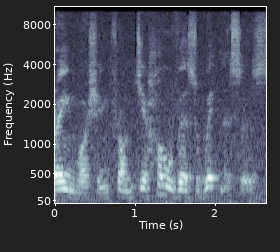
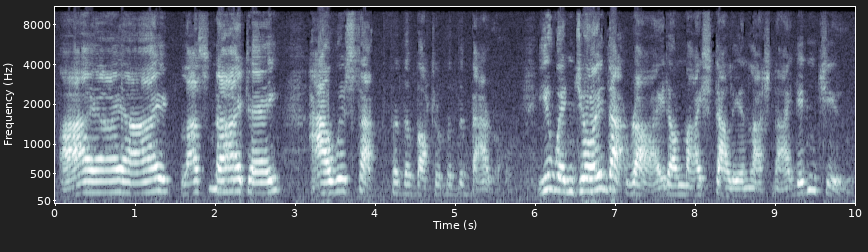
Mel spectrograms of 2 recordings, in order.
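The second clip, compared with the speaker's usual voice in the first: louder, leering gloating voice; gloating Toad; 6 semitones higher, 8 dB louder than usual. Acted. Toad gloating over his guest at breakfast, loud and leering. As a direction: nudge him with a wicked leer. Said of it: "the gloating Toad was triumphant".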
